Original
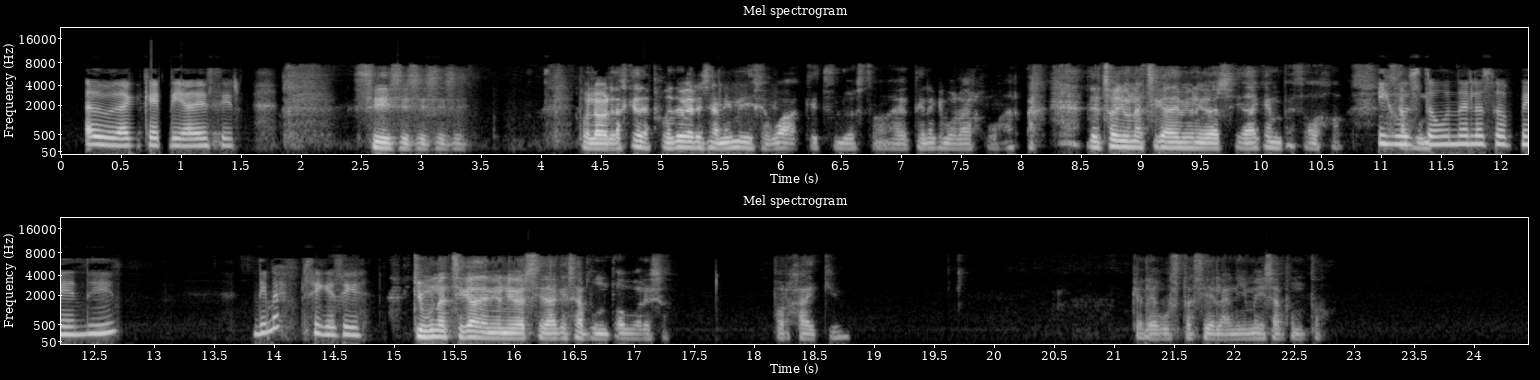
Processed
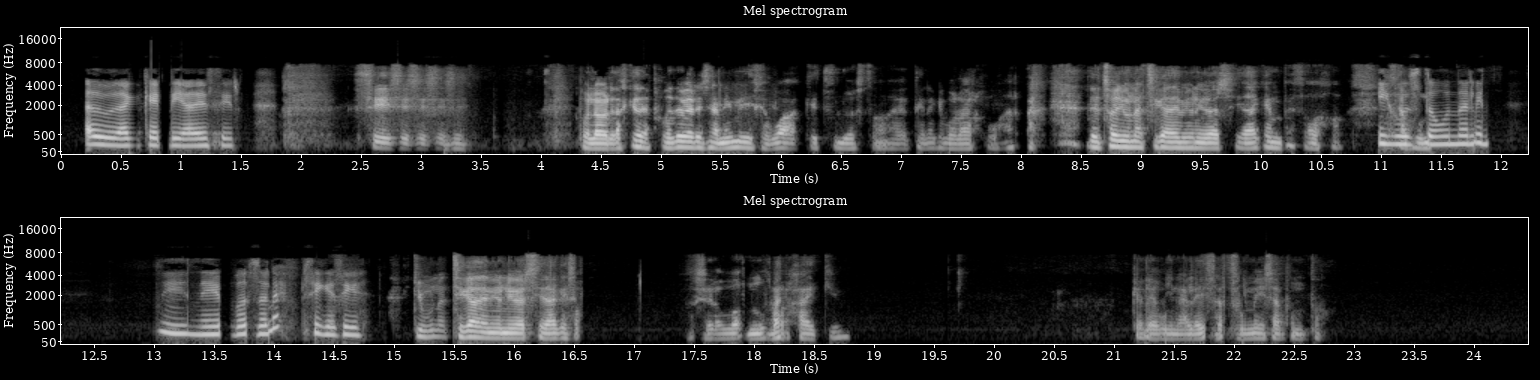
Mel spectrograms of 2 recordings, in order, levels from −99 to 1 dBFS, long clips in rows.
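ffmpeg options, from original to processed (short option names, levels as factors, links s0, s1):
-filter_complex "[0:a]asettb=1/sr,asplit=3[s0][s1][s2];[s0]atrim=end=2.544[s3];[s1]atrim=start=2.54:end=3.2,asetpts=PTS-STARTPTS,afade=t=in:d=0.004:c=qsin,afade=t=out:st=0.656:d=0.004:c=qsin,highpass=450[s4];[s2]atrim=start=3.196[s5];[s3][s4]acrossfade=d=0.004:c1=hsin:c2=qsin[s6];[s6][s5]acrossfade=d=0.004:c1=qsin:c2=hsin,asettb=1/sr,asplit=3[s7][s8][s9];[s7]atrim=end=6.874[s10];[s8]atrim=start=6.87:end=7.41,asetpts=PTS-STARTPTS,afade=t=in:d=0.004:c=qsin,afade=t=out:st=0.536:d=0.004:c=qsin,acompressor=threshold=0.00891:ratio=3:attack=3.2:release=140:knee=1:detection=peak[s11];[s9]atrim=start=7.406[s12];[s10][s11]acrossfade=d=0.004:c1=hsin:c2=qsin[s13];[s13][s12]acrossfade=d=0.004:c1=qsin:c2=hsin,asplit=8[s14][s15][s16][s17][s18][s19][s20][s21];[s14]atrim=end=11.782[s22];[s15]atrim=start=11.778:end=13.962,asetpts=PTS-STARTPTS,areverse[s23];[s16]atrim=start=13.958:end=15.5,asetpts=PTS-STARTPTS,afade=t=out:st=0.722:d=0.82[s24];[s17]atrim=start=15.5:end=16.522,asetpts=PTS-STARTPTS,afade=t=in:d=0.004:c=hsin[s25];[s18]atrim=start=16.518:end=18.232,asetpts=PTS-STARTPTS,areverse[s26];[s19]atrim=start=18.228:end=21.442[s27];[s20]atrim=start=21.438:end=22.082,asetpts=PTS-STARTPTS,areverse[s28];[s21]atrim=start=22.078[s29];[s22][s23]acrossfade=d=0.004:c1=hsin:c2=hsin[s30];[s24][s25]concat=n=2:v=0:a=1[s31];[s30][s31]acrossfade=d=0.004:c1=hsin:c2=hsin[s32];[s32][s26]acrossfade=d=0.004:c1=hsin:c2=hsin[s33];[s33][s27]acrossfade=d=0.004:c1=hsin:c2=hsin[s34];[s34][s28]acrossfade=d=0.004:c1=hsin:c2=hsin[s35];[s35][s29]acrossfade=d=0.004:c1=hsin:c2=hsin"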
